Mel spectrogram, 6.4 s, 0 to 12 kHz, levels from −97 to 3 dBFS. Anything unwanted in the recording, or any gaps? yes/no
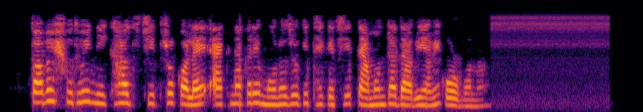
no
